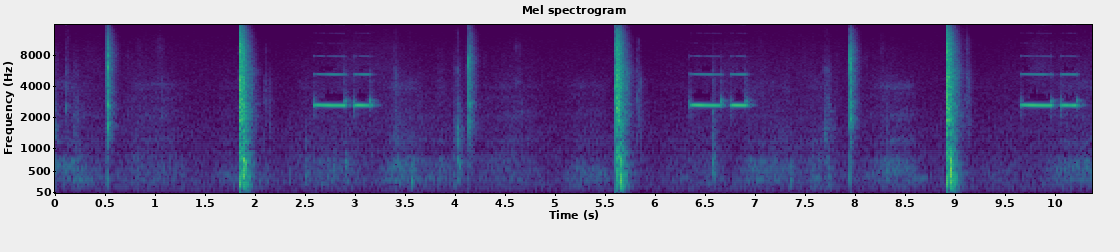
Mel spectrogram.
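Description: A pistol crossbow firing bolts, including an Armex Tron, with several sharp loud snapping shots spaced a second or two apart, each pair joined by electronic chronograph beeps, and no voices.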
